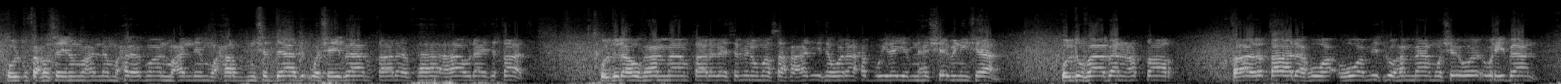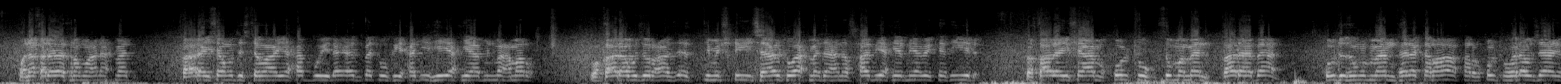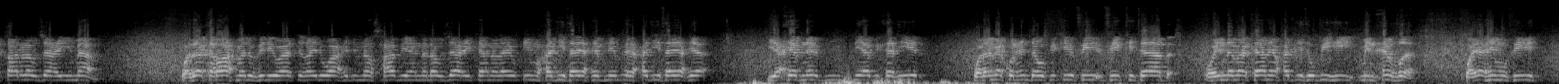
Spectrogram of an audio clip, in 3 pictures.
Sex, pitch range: male, 195-210 Hz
